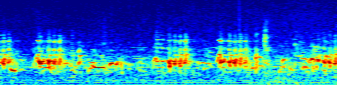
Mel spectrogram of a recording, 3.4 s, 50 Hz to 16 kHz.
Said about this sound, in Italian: Che ha scoperto che i tacchini, a cantargli una ballata, rispondevano a tono. e sono 300 cattivi tacchini di un allevamento.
